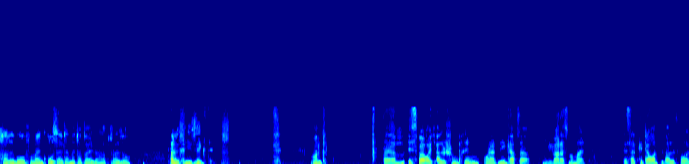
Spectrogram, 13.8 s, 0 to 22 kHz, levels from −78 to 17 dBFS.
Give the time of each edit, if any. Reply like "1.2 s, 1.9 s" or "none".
4.3 s

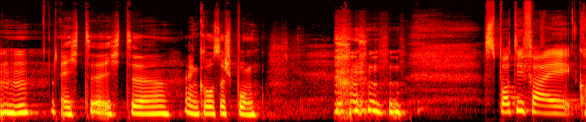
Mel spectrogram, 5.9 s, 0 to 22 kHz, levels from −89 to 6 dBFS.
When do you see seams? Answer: 3.3 s

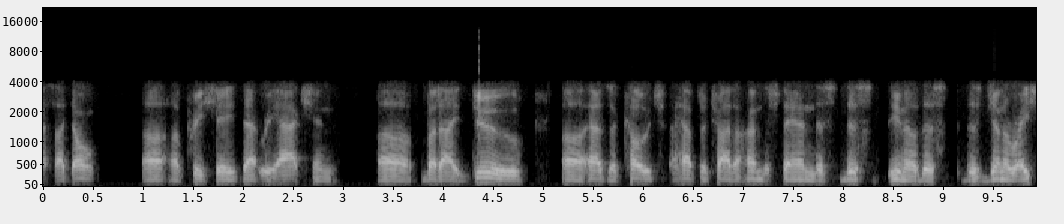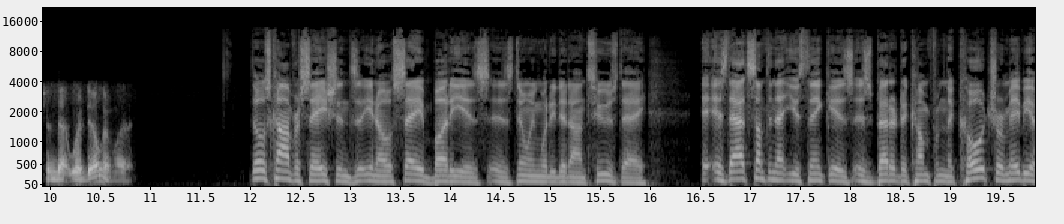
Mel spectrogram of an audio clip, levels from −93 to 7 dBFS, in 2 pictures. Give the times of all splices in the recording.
none

